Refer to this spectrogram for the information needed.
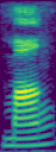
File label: "mak5", Taiwanese syllable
